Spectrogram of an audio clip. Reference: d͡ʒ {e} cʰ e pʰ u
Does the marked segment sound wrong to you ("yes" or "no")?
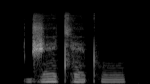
no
